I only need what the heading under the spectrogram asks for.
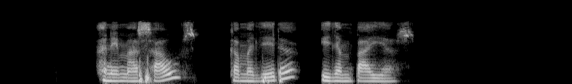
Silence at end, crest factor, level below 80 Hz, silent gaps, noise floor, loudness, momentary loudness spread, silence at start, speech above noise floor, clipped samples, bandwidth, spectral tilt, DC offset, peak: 1.6 s; 16 dB; -52 dBFS; 2.06-2.27 s, 3.14-3.19 s; under -90 dBFS; -17 LUFS; 9 LU; 0.95 s; over 75 dB; under 0.1%; 8 kHz; -5.5 dB/octave; under 0.1%; -2 dBFS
